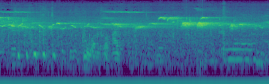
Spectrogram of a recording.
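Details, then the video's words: Baby monkey crying out for help from its older brother, a steady stream of thin, high-pitched squealing screams with small pitch wobbles, over soft low chattering and background noise. "Heard Young Bro Call To Help, Lovely Baby Monkey"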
